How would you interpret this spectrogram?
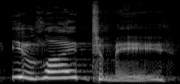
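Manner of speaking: high, drawn-out hurt whine; mock tearful accusation. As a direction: act wounded and accuse him, stretched out. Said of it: "crying even more".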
